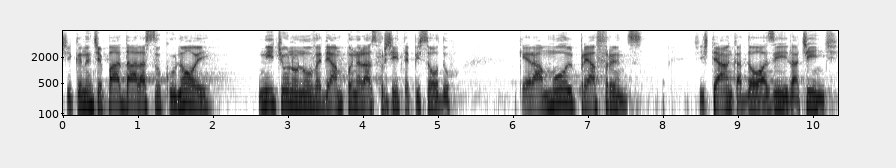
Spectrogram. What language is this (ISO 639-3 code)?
ron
